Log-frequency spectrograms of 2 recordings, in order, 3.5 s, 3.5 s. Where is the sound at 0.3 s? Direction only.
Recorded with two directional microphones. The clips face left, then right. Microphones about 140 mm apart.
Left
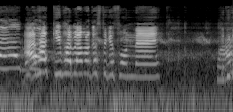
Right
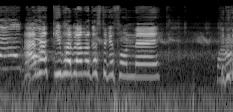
55° right (ahead or behind).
